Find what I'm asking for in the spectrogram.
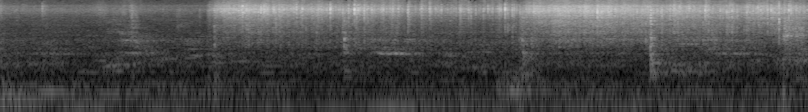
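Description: A dosa flipped onto its other side on a tawa, a brief scrape followed by a louder, steady sizzle, with a few faint scraping ticks throughout, no voices.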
